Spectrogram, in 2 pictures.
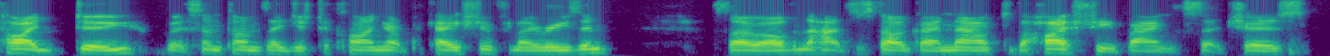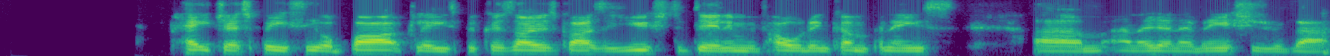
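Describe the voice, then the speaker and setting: A man speaks with a British accent at a fairly quick pace and medium pitch. His intonation is monotone and flat, and the sound is dry and close with no echo. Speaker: tax advisor. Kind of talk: webinar Q&A. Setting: online webinar. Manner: fast.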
